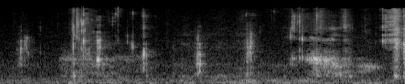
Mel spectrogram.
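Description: A meringue cookie being bitten and chewed: a run of separate dry, sharp crunches.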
